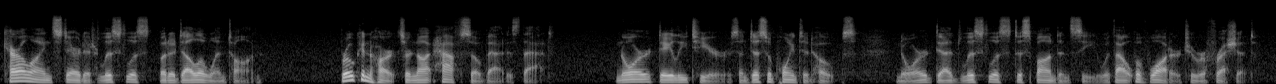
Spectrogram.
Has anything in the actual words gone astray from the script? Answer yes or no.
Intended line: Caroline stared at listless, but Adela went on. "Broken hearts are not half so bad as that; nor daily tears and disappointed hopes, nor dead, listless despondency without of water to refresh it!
no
